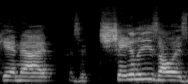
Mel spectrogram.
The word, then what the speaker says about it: Seychelles: just that are registered, like in is it Seychelles? I always mispronounce that. Those islands that you always see a random company with no direct management listed and Seychelles.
